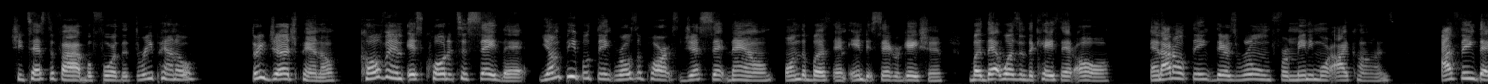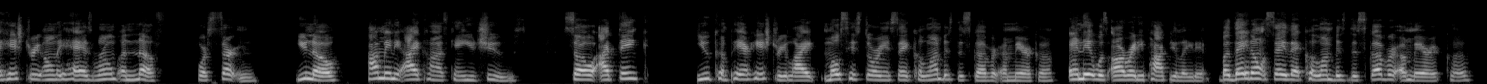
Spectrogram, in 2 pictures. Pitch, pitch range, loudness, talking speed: 215 Hz, 195-240 Hz, -25 LUFS, 180 wpm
